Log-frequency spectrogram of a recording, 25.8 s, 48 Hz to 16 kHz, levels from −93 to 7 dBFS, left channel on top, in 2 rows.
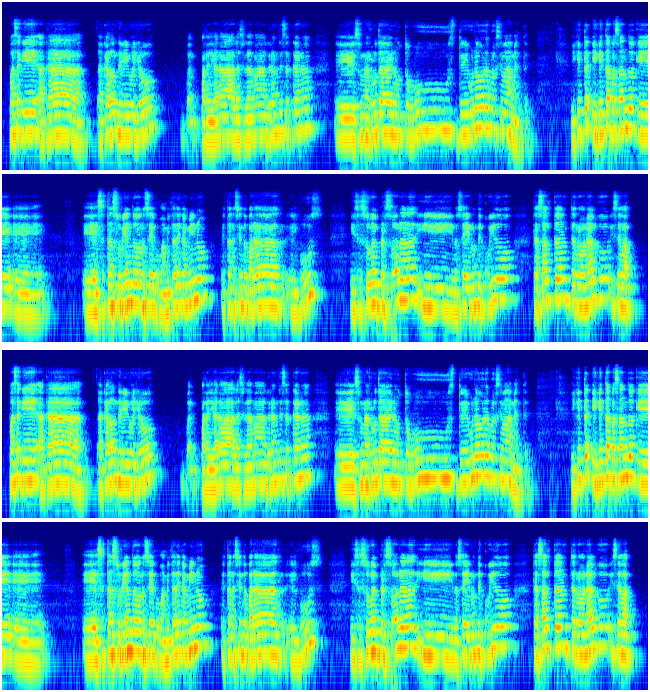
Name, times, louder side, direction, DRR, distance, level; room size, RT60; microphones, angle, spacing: voice 1, 0.2-3.1 3.7-6.2 6.6-10.5 11.4-13.8 14.5-19.3 19.9-23.2 23.5-25.4, right 1 dB, 20° right, 0.8 m, -26 dB
4.2 x 2.6 x 4.3 m
head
